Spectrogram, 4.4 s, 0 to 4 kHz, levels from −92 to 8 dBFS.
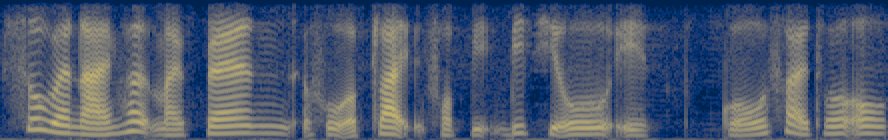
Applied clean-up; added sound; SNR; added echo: neural separator model SepFormer WHAM!.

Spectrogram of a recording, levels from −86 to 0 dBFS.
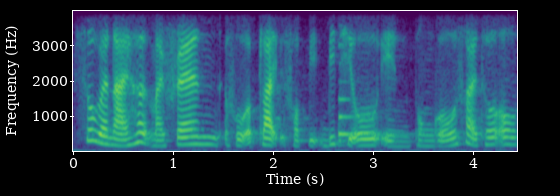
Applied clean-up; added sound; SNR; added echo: none; Plucked string instrument; 12 dB; none.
